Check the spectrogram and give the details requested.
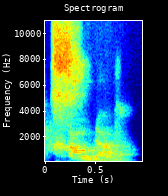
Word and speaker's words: Gouda: You know, this is Alkmaar, which is a little city near Amsterdam, but Holland is famous for Gouda cheese, and we pronounce it as Gouda.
